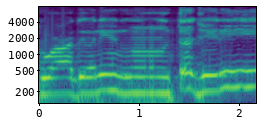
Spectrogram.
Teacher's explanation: یہاں نون کے نیچے تنوین ہے اور تنوین کے بعد میں تا ہے، تو یہاں بھی نون کے اندر اخفا کرنا ہے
